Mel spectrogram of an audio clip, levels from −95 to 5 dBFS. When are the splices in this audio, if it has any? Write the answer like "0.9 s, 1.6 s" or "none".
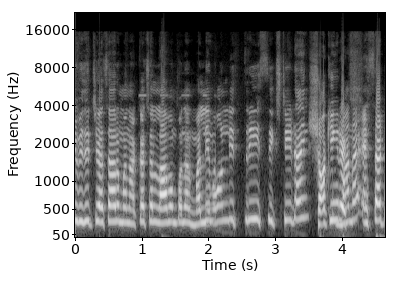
2.0 s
